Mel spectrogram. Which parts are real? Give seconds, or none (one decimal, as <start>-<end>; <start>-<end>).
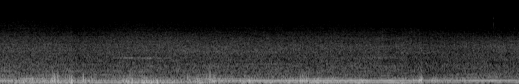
0.0-3.6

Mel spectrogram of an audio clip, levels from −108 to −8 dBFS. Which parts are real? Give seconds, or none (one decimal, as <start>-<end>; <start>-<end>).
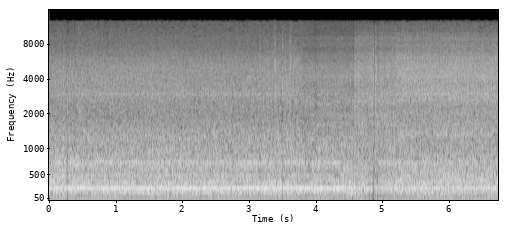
0.0-3.8; 5.2-6.7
